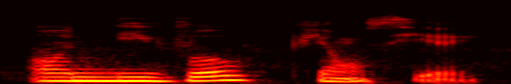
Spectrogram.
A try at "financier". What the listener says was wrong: Financier. Not fiancé, financier.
